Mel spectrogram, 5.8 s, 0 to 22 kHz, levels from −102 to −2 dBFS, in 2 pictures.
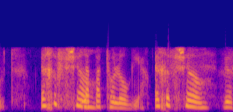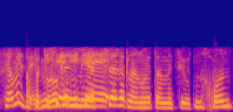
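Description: No faults are audible anywhere in this speech.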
